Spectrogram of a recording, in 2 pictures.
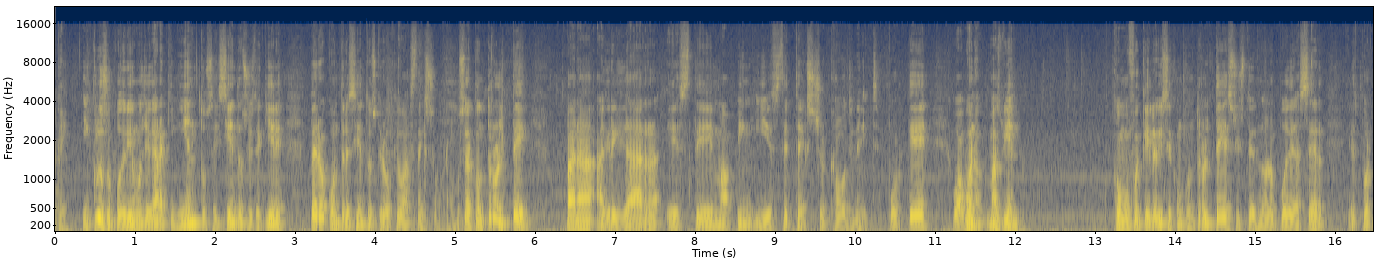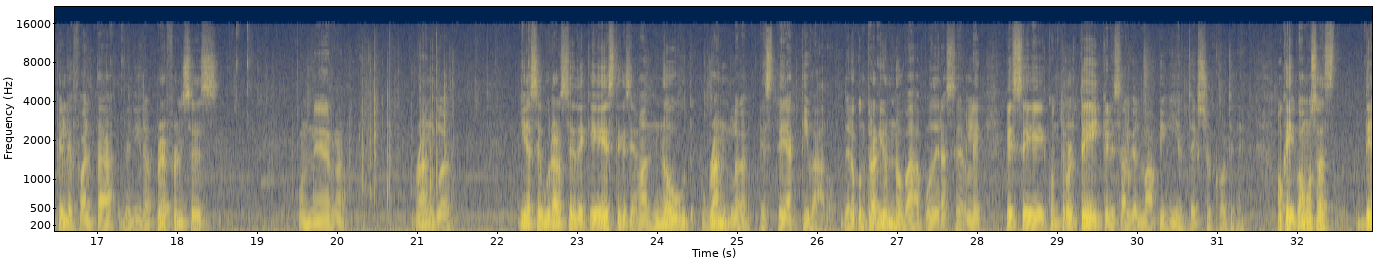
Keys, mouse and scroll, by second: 0.7-1.9 shift+scroll up 1, 4.2 click, 5.4 ctrl+t, 6.9-8.5 middle drag, 15.6 click, 17.1 click, 18.7-20.1 drag, 20.1-21.3 typing, 22.3-25.6 drag, 26.7 click, 32.8-32.9 drag.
